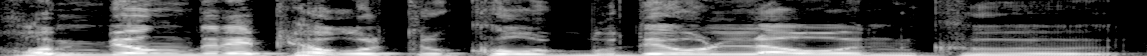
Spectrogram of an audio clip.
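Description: An older man telling army stories in a casual chat, delivering gruff punchlines. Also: a little high, expressive, normal speed.

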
